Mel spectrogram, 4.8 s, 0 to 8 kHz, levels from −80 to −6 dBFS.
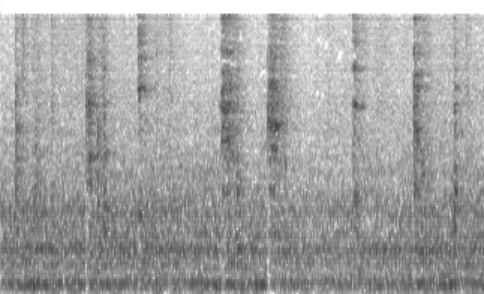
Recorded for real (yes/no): no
